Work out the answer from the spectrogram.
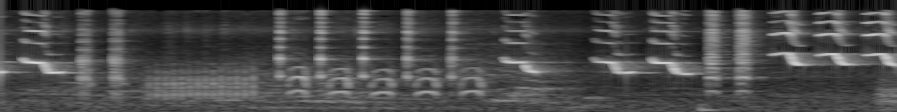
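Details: Tame Nias hill myna in full, lively voice: sharp rising whistles and clicks, then a buzzy rattling trill, a run of looping bell-like notes and ringing harmonic whistles near the end.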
